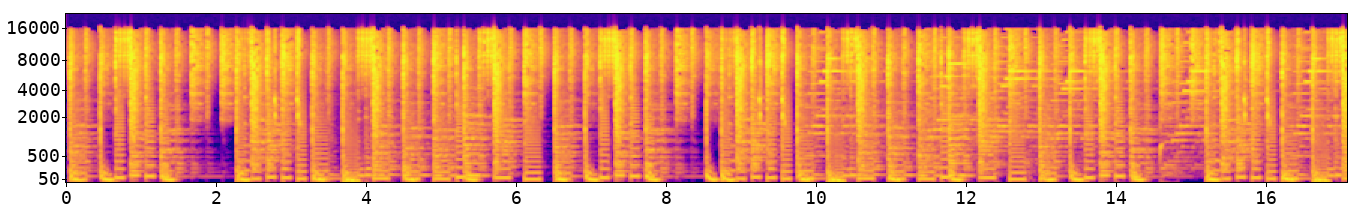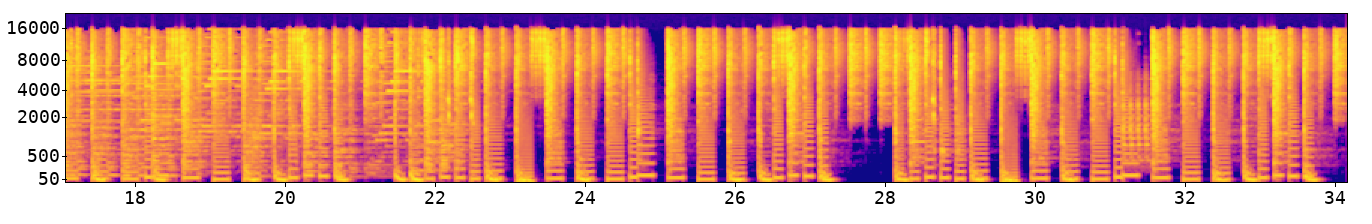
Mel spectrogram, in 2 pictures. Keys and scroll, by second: 6.4 ctrl+v, 16.8 ctrl+space, 17.8 ctrl+space, 22.1 ctrl+space, 23.7 ctrl+space.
